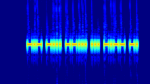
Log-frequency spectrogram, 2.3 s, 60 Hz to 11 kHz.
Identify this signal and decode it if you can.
Morse code, heard as a keyed tone, about 49 wpm, 690 Hz. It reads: KB7SYN
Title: USA Call Signs - 6 Characters - 3x Character Spacing - 50wpm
